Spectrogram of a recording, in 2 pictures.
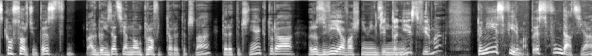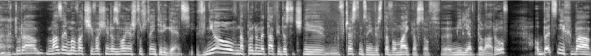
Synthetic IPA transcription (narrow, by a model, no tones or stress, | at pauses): skɔnsɔɾt̪sʲjũt̪ɔjɛst̪ | ɔ̰ɾɡaɲizat̪sʲjanɔnpɾɔfʲit̪ːɛɔɾɛt̪ɘt͡ʂnat̪ːɛɔɾɛt̪ɘt͡ʂɲɛkt̪uɾa | ɾɔzvʲijavwaɕɲɛmʲjɛnd̪zinːɔɲɛjɛst̪fʲiɾmat̪ɔɲɛjɛst̪fʲiɾma̰t̪ɔjɛst̪fund̪at̪sʲjakt̪uɾamazajmɔvat͡ɕɕɛvwaɕɲɛɾɔzvɔjɛmʂt̪ut͡ʂnɛjint̪ɛlʲiɡɛ̰nt̪sʲjḭvɲɔ̃wvnapɛvnɘmɛt̪apʲjɛd̪ɔsɘt͡ɕɲɛft͡ʂɛsnɘmzainvɛst̪ɔvawmajkɾɔsɔ̰ft̪mʲilʲjaɾd̪̚d̪ːɔla̰ɾuf | ɔbɛt̪sɲɛxɘba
